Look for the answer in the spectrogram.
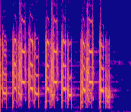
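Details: Harsh partridge calling, used for hunting to draw partridges in: a brisk series of loud, squawking, ringing notes in short groups, ending abruptly in silence.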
